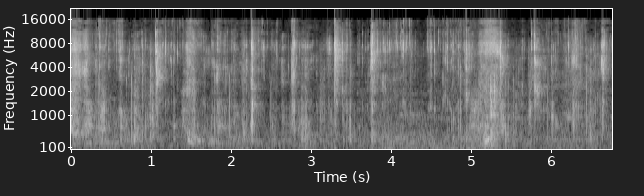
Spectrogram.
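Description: Close-up wet chewing of pork petu (pork stomach and intestine), a dense, irregular run of sticky mouth smacks and clicks.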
